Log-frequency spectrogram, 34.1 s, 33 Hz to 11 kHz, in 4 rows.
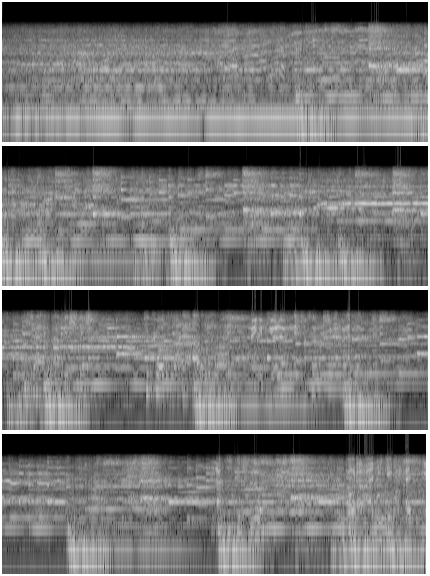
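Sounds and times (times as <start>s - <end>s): pounding bass beat: 0.0s - 19.9s, 20.6s - 23.0s, 23.7s - 25.2s, 26.8s - 29.0s, 29.8s - 34.0s
crowd shouting: 0.0s - 22.0s
live band music through pa: 0.0s - 34.0s.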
